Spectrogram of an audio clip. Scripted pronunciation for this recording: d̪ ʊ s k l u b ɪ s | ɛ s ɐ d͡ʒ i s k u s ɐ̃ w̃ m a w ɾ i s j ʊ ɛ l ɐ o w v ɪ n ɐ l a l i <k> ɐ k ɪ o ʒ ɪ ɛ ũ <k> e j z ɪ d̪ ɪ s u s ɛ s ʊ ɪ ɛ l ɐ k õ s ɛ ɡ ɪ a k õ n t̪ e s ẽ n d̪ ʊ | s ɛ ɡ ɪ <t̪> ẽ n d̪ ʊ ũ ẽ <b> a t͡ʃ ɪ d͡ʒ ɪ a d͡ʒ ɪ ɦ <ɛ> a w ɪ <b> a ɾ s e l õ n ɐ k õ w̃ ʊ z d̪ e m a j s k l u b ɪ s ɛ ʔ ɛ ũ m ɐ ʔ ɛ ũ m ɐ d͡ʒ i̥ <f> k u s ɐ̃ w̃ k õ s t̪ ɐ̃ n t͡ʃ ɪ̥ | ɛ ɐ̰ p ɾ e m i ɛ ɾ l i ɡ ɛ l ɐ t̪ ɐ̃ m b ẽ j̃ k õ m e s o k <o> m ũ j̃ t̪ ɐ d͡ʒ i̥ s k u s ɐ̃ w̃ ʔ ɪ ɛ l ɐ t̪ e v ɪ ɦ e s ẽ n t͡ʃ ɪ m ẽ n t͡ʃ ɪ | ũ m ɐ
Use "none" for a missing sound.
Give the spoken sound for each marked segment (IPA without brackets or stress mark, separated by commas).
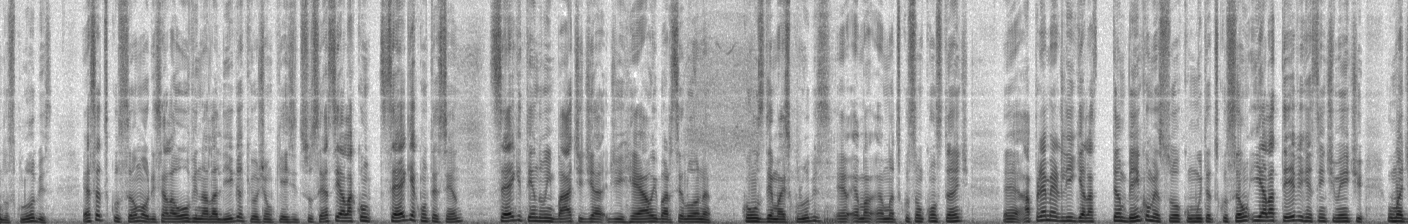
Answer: ɡ, k, t̪, b, e, b, s, õ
